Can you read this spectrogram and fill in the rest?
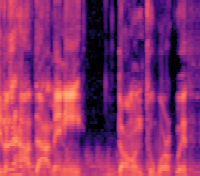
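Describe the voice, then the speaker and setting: A man's voice: fairly high pitch, animated, moderate pace. A man giving casual gameplay commentary, thinking aloud in a hesitant way as he plays. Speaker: card game player presenting match commentary. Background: music.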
